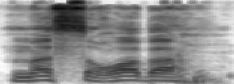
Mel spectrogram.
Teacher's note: غین کو پر کر کے پڑھنا ہے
